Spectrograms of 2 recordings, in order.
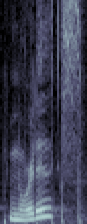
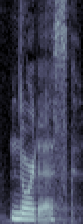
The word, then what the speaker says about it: Nordisk: Nordics Nordisk.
